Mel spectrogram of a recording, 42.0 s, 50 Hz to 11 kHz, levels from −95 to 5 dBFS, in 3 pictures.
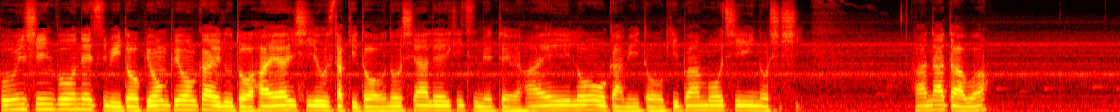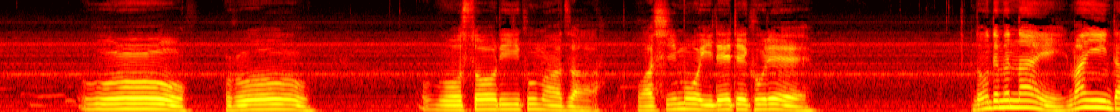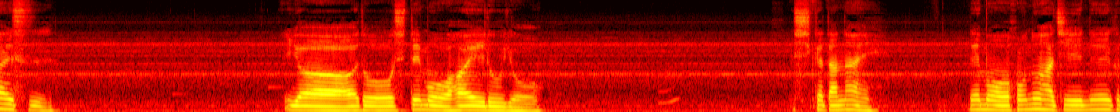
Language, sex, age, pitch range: Japanese, male, 20-39, 120-140 Hz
